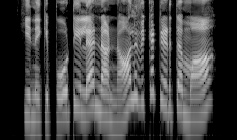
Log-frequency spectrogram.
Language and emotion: Tamil, happy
